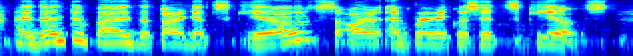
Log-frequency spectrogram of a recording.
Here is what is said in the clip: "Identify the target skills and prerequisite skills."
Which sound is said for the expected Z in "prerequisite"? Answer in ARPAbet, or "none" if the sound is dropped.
S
